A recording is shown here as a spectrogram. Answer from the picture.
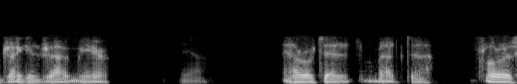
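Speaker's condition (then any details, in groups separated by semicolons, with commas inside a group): Parkinson's disease; brain surgery; uses scooter, cannot walk, recent chest surgery; voice currently weird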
